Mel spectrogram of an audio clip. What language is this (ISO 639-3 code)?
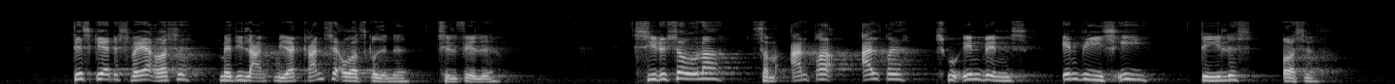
dan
